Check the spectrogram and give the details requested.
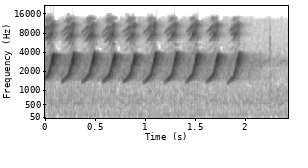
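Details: Northern Cardinal by Kentucky's Beargrass Creek, giving a bright series of about ten upward-slurred whistled notes at a steady, quick pace. The series stops abruptly, leaving quiet background.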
